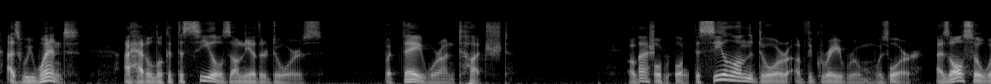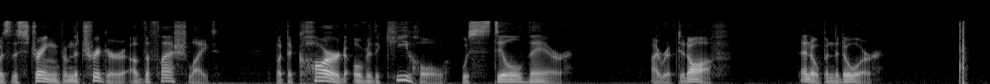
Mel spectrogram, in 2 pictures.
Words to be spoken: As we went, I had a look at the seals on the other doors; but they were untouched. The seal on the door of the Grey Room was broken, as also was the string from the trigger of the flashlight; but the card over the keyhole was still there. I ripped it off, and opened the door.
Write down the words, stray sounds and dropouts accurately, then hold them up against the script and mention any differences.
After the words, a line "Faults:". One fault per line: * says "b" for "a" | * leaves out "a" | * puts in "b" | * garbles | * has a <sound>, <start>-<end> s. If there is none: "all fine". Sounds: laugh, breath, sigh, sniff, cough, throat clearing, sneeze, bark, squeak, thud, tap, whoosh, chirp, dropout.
As we went, I had a look at the seals on the other doors; but they were untouched. [garbled] The seal on the door of the Grey Room was door, as also was the string from the trigger of the flashlight; but the card over the keyhole was still there. I ripped it off, and opened the door.
Faults:
* garbles
* says "door" for "broken"
* has a tap, 19.5-19.6 s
